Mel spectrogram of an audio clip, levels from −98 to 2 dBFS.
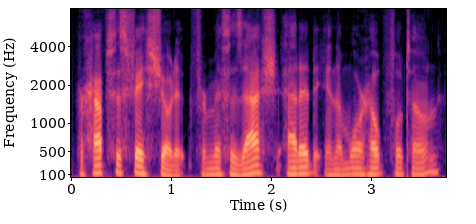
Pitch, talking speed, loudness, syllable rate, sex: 110 Hz, 225 wpm, -21 LUFS, 5.7 syllables/s, male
